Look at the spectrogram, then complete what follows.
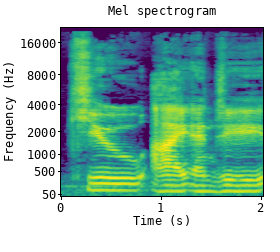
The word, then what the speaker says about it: Qing: It's Qing.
